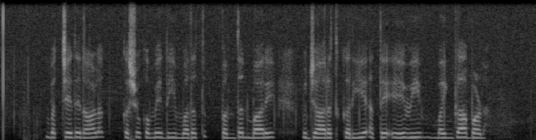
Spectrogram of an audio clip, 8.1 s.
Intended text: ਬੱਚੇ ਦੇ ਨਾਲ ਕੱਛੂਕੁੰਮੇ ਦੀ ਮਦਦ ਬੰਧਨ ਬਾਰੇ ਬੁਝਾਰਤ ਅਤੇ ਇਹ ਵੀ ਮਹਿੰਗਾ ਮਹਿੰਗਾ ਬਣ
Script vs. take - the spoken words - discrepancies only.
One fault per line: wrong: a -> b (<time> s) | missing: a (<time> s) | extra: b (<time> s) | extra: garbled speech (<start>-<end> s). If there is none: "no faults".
extra: ਕਰੀਏ (5.1 s)
missing: ਮਹਿੰਗਾ (7.0 s)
